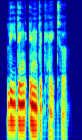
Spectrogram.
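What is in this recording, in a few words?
"leading indicator", English, British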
